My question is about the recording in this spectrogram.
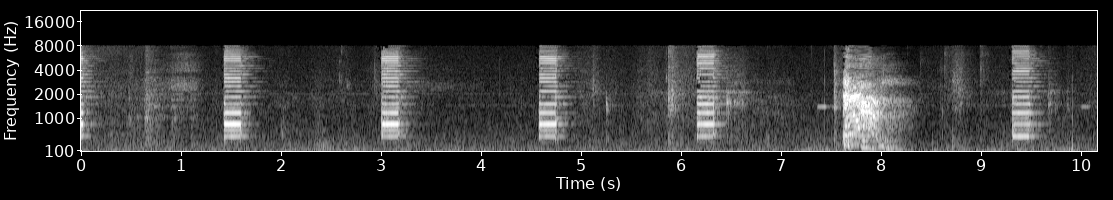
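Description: Eliminator LS3000 electronic refrigerant leak detector beeping at a slow, even pace, one short tone about every one and a half seconds, the slow pulse rather than the fast one that signals gas. Late on, a single louder, rough burst of noise cuts in over it.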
